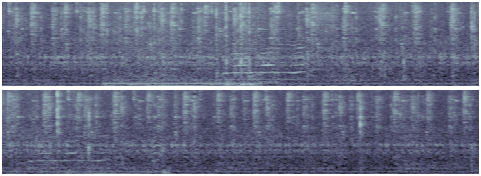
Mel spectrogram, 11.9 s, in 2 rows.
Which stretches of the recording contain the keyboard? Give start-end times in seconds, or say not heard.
1.2-3.2, 6.4-8.1.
